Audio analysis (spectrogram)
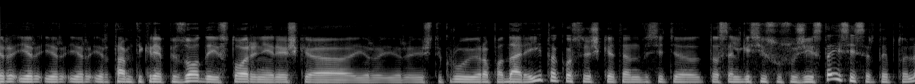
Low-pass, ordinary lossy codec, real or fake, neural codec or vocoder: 7.2 kHz; AAC, 48 kbps; real; none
